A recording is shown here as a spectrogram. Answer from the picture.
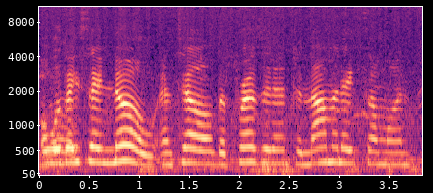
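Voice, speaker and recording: A woman speaks at a moderate pace in an American accent, her pitch high. Her intonation is monotone and flat, with noticeable background noise behind her. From Washington, D.C. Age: 60s. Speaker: retired electrician and rally speaker. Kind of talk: rally speech.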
